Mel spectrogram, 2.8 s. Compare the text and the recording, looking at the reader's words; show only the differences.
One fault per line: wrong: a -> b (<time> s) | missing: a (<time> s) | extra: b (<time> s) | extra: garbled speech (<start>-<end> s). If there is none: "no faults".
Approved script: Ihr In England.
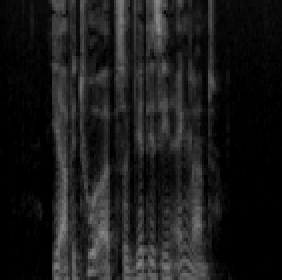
extra: Abitur absolvierte sie (0.6 s)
